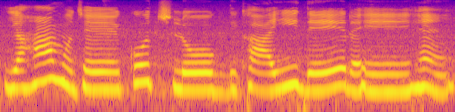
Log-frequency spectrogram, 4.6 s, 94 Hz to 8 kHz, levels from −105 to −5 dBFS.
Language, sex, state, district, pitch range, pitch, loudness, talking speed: Hindi, female, Madhya Pradesh, Katni, 225-260 Hz, 235 Hz, -11 LUFS, 105 wpm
